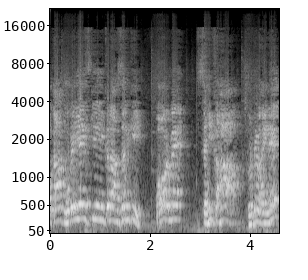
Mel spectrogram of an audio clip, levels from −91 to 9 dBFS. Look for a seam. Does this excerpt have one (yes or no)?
no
